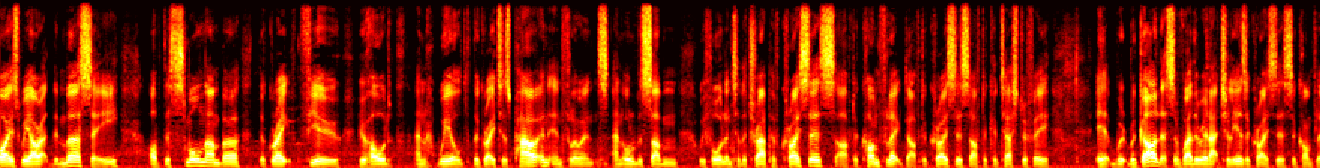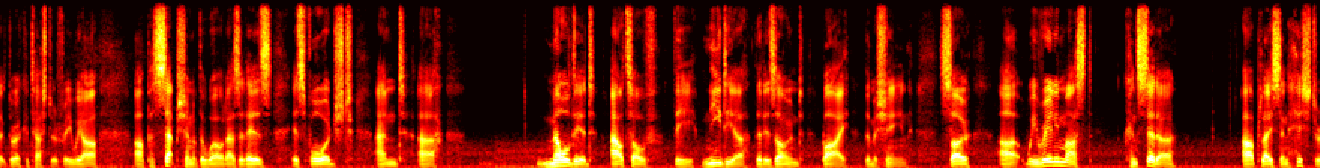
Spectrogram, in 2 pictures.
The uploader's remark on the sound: In this walk & talk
